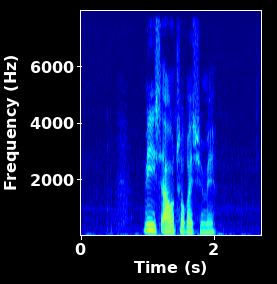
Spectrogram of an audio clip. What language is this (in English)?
Danish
